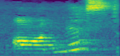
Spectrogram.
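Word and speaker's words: honest: तो यदि हम हिंदी के थ्रू जाएं तो यहाँ पर एच ओ, जब मैंने इसका प्रोनाउंसिएशन किया तो ये बन गया ऑनेस्ट मैन। तो यहाँ पर अब ये दिखने में एच लग रहा है कॉन्सोनेंट, बट एच यहाँ पर साइलेंट हो चुका है, तो स्पेलिंग हमारा ओ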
